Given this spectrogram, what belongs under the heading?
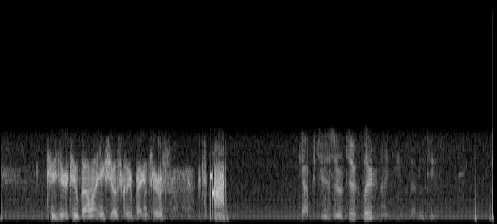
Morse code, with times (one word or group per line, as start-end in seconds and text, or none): none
